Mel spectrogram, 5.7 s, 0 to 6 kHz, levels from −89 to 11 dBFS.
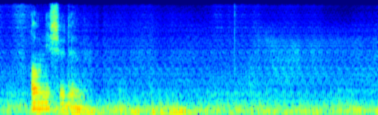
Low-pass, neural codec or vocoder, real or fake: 5.4 kHz; codec, 16 kHz, 0.4 kbps, LongCat-Audio-Codec; fake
